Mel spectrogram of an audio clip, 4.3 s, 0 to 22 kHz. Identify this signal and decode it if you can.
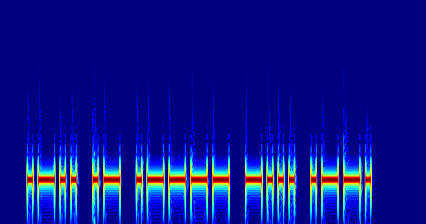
Morse code, heard as a keyed tone, about 21 wpm, 700 Hz. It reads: LA1BP
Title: DXCC-100 Call Signs - 5 Characters - Repeated 3x - 22wpm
